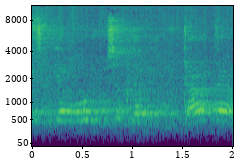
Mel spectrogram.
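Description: A person's voice.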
